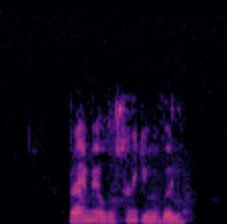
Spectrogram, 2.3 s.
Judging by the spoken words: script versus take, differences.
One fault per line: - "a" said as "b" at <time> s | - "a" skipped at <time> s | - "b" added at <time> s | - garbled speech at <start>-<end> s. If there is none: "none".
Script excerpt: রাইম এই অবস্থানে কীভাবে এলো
none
